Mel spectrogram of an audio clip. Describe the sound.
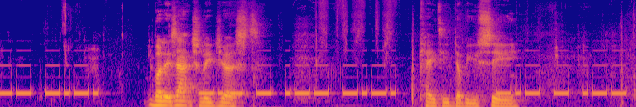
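Morse code beeps: a steady, mid-pitched tone keyed on and off in rapid short and long pulses, continuing throughout while a voice speaks over them in two brief stretches.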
